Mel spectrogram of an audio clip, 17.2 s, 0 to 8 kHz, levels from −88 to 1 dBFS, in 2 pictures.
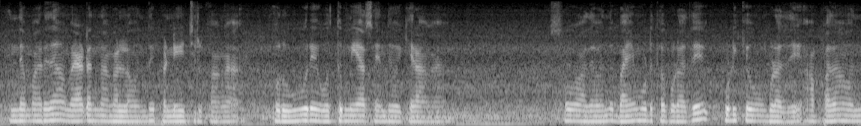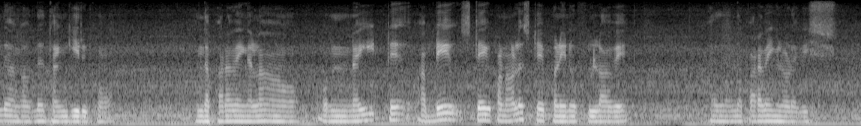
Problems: none marked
